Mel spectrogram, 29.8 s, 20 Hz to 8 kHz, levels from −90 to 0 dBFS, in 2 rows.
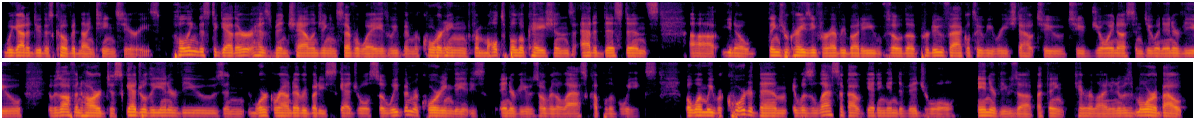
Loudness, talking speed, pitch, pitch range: -30 LUFS, 190 wpm, 105 Hz, 100-110 Hz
